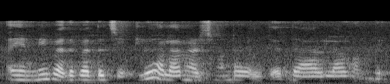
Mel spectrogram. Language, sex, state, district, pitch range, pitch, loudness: Telugu, female, Telangana, Hyderabad, 195-215 Hz, 205 Hz, -17 LUFS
